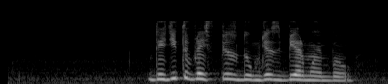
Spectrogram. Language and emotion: Russian, neutral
